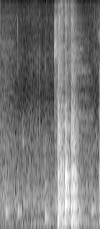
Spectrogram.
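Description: A glass measuring cup clattering as it is set down, a short burst of several knocks a little past a second in.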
